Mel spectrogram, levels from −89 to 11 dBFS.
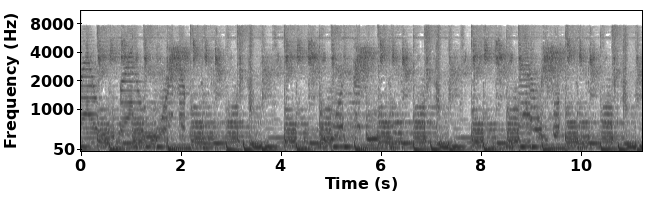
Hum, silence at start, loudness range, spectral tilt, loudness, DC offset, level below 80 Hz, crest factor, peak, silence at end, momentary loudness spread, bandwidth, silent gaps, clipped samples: none; 0 s; 1 LU; -4.5 dB/octave; -14 LUFS; under 0.1%; -20 dBFS; 12 dB; -2 dBFS; 0 s; 2 LU; 8 kHz; none; under 0.1%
